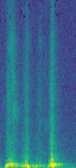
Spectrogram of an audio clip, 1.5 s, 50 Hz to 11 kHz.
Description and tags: Writing "Z" for Zorro in the air
I use a bamboo stick to generate some wind *swash* sounds. I used following bamboo stick:
Find more similar sounds in the bamboo stick swosh, whoosh, whosh, swhoosh... sounds pack.
This recording was made with a Zoom H2.
zoom, stick, air, wind, weapon, swish, punch, swosh, whip, cut, flup, zoom-h2, swash, swoosh, luft, public, bamboo, domain, wisch, swhish, swing, attack, h2, woosh, whoosh, wish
